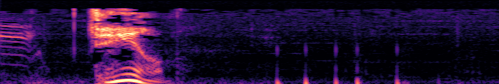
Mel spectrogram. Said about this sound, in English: What the hell is that? That's a cat. God damn.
